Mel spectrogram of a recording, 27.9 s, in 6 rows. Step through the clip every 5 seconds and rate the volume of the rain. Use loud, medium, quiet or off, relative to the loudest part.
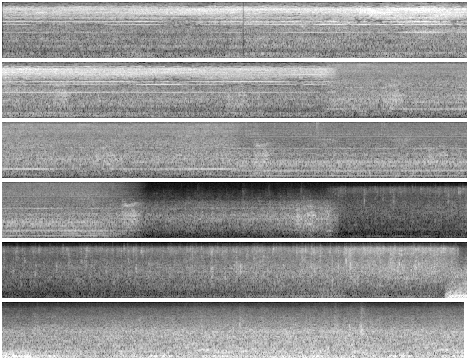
quiet, quiet, quiet, quiet, loud, loud.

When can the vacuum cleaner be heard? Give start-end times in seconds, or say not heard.
0.0-15.4.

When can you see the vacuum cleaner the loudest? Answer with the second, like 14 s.
4 s.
